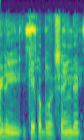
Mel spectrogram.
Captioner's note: speaking French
